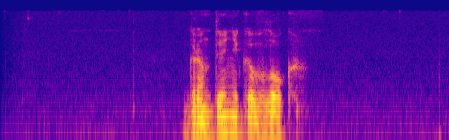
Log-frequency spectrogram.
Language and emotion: Russian, neutral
